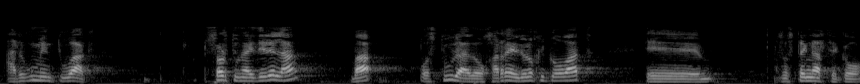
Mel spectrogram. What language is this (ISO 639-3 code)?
eus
